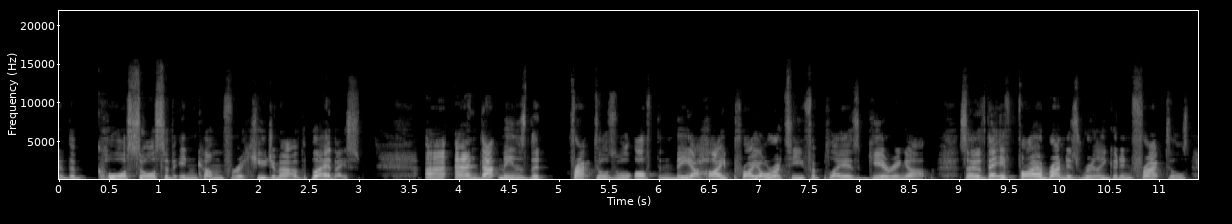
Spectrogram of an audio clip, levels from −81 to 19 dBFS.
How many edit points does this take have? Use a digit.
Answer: 0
